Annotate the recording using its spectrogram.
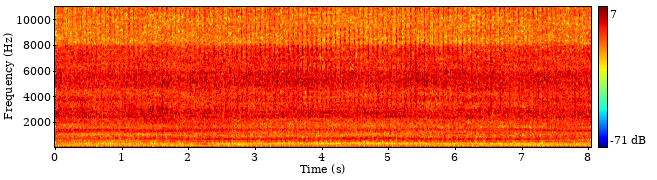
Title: Engine sound. Grinding noise alfa 75 1.8 ie indy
